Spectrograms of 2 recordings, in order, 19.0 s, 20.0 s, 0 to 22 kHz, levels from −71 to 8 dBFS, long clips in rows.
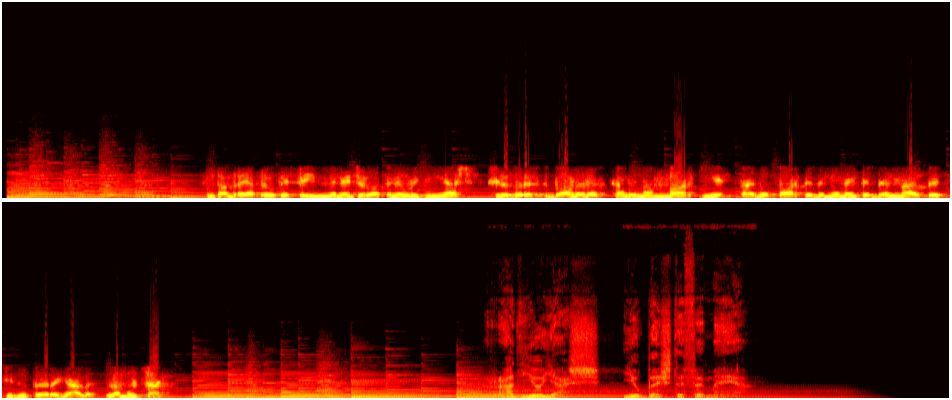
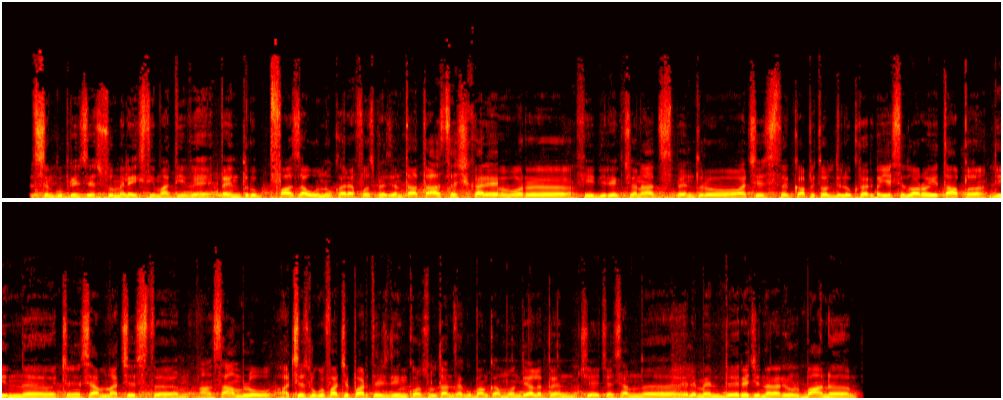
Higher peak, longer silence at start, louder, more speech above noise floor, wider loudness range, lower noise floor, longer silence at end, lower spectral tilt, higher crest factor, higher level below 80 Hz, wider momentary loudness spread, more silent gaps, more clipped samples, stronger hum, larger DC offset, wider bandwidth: about the same, -2 dBFS vs 0 dBFS; second, 0.05 s vs 0.3 s; about the same, -14 LUFS vs -15 LUFS; second, 48 dB vs over 76 dB; first, 10 LU vs 1 LU; second, -60 dBFS vs under -90 dBFS; first, 2 s vs 1.4 s; about the same, -6.5 dB/octave vs -6 dB/octave; about the same, 12 dB vs 14 dB; second, -40 dBFS vs -32 dBFS; first, 14 LU vs 4 LU; neither; neither; neither; neither; second, 14.5 kHz vs 16.5 kHz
